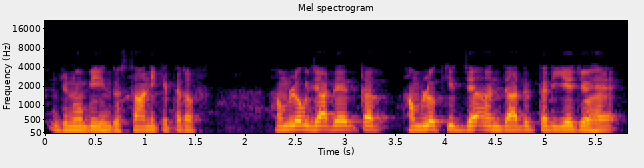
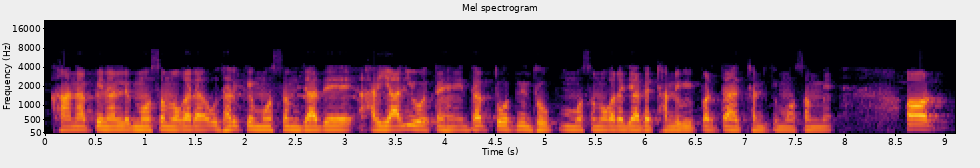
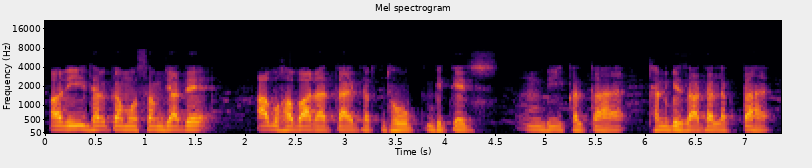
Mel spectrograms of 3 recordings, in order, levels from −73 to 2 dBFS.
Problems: constant background noise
